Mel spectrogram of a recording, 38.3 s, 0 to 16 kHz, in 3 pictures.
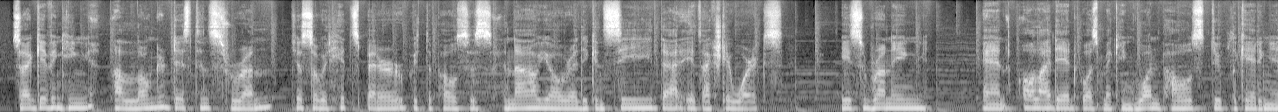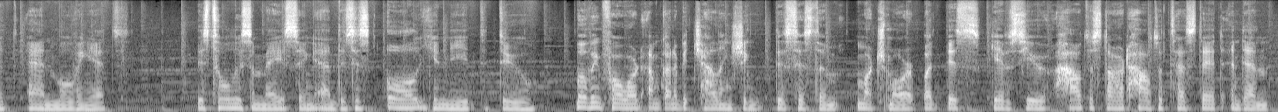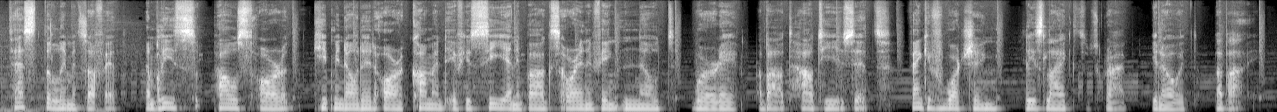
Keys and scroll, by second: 1.7 space, 1.9 s, 5.1 space, 15.7 ctrl+s, 16.7-18.6 typing.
